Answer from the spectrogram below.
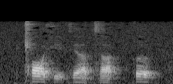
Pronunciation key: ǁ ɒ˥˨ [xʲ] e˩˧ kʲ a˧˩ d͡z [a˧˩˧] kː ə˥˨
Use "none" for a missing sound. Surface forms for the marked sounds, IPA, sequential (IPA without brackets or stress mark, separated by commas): xʲ, a˧˩˧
